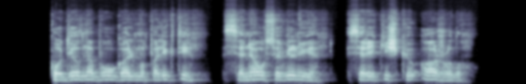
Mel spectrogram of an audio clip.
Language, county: Lithuanian, Klaipėda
